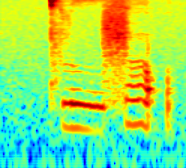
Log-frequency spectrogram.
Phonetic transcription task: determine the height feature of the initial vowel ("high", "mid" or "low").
high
